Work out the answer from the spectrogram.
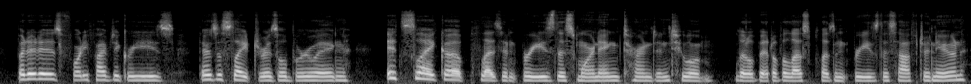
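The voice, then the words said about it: Sick-sounding voice. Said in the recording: “I'm a little sick, so sorry for my voice”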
